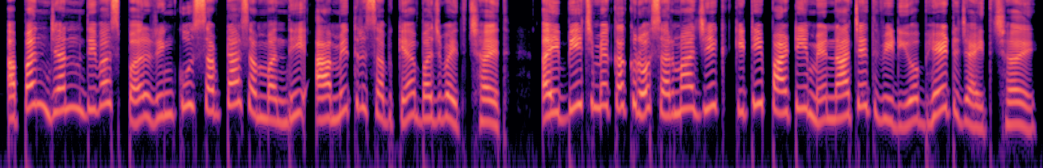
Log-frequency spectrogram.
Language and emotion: Maithili, neutral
